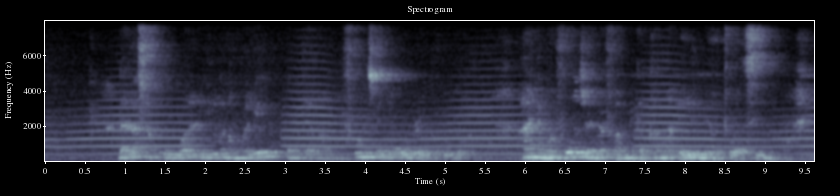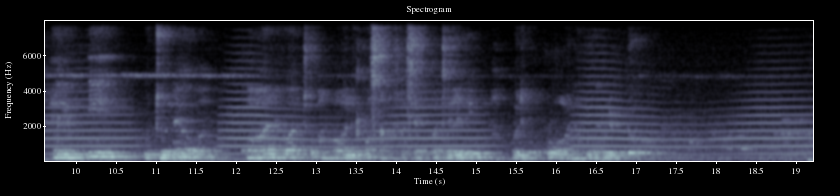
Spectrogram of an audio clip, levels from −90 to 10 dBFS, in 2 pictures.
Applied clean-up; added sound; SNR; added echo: none; Trumpet; 15 dB; reverberation time 0.8 s.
